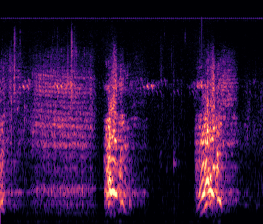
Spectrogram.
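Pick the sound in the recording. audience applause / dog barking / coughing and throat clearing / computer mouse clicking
dog barking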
